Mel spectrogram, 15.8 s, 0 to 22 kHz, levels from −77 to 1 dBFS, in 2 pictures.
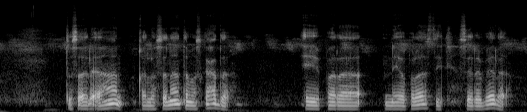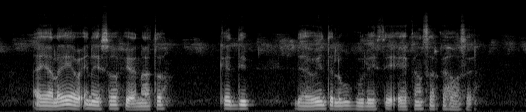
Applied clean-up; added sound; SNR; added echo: none; none; none; none.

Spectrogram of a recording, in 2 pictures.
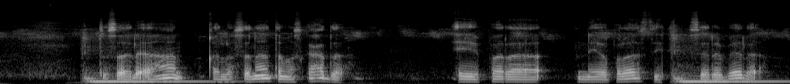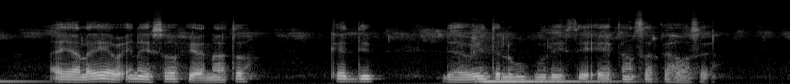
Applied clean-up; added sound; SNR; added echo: none; Guitar; 9 dB; none.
